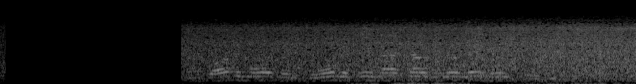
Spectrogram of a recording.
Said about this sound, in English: All right, yeah, we got a little rain. You can hear it.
